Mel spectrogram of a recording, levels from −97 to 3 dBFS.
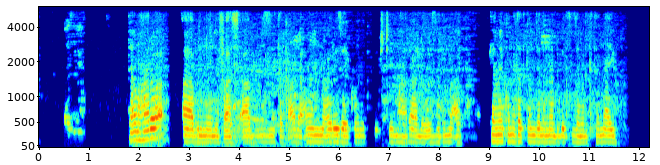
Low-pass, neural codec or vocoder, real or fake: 5.4 kHz; none; real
